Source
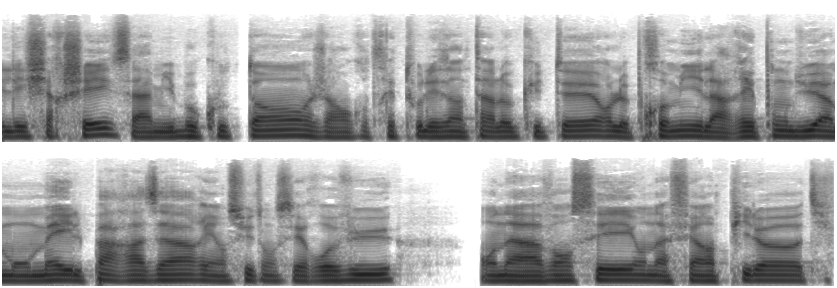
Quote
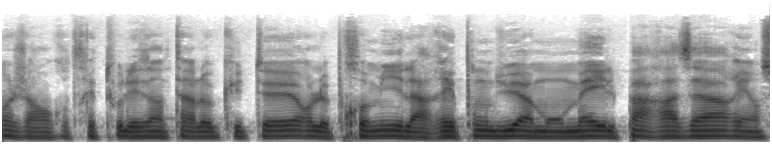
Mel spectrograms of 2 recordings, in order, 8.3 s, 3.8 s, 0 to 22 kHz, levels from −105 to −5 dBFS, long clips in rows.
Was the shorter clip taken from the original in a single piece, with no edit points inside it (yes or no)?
yes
